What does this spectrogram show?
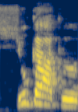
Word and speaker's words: Shukaku: said old priest taught sorry, I'm mispronouncing this. I'm a little bit confused. It's Shukaku to be exact.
